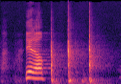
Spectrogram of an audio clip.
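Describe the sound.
Three sharp, loud knocks on the door of a house on Christmas Eve ring out with slightly uneven spacing. A brief voiced sound comes just before the knocking.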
